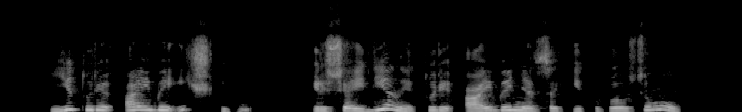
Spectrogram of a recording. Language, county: Lithuanian, Kaunas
